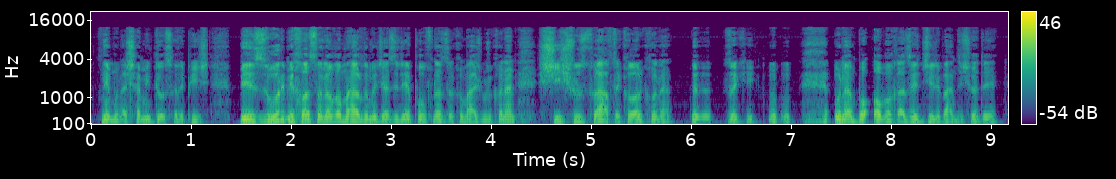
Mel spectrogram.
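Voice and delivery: chatty sailor with chuckles; good-humoured, scoffing old hand; jolly sailor. Acted. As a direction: explain casually, chuckling between jibes. Fat jolly sailor explains.

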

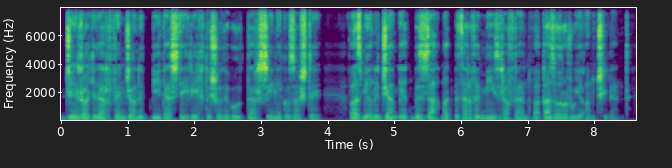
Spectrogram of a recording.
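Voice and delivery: usual speaking voice

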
